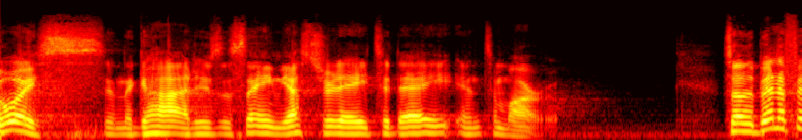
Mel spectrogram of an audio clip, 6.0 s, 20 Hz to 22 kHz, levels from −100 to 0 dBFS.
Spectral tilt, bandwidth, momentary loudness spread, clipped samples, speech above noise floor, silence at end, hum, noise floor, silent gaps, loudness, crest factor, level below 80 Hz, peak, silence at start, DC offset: -4 dB/octave; 12.5 kHz; 14 LU; under 0.1%; 48 dB; 0 s; none; -72 dBFS; none; -24 LUFS; 22 dB; -72 dBFS; -2 dBFS; 0 s; under 0.1%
